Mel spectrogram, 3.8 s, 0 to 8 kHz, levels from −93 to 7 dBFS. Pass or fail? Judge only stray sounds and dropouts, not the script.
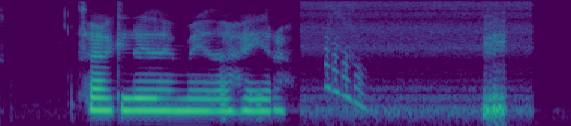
fail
